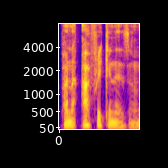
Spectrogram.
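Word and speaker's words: Pan-Africanism: lost Pana africanis Spirit pan africanism Pana africanism right is how you say what's the who introduced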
